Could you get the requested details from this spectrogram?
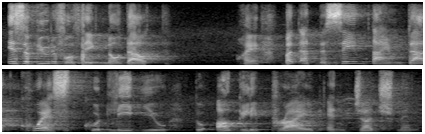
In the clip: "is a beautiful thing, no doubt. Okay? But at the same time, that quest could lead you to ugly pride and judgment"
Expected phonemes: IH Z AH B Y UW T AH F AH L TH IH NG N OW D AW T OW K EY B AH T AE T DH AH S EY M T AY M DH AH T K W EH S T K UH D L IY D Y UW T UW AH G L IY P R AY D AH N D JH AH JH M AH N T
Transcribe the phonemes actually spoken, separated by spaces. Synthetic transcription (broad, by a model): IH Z AH B Y UW T AH F AH L TH IH NG N OW D AW T OW K EY B AH T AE T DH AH S EY M T AY M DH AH T K W EH S T K UH D L IY D Y UW T UW AH G L IY P R AY D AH N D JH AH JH M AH N T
